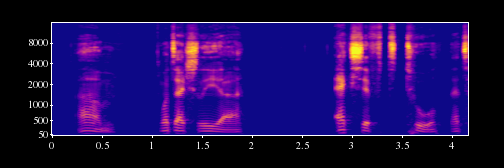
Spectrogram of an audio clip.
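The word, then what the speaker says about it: ExifTool: know that the answer to this will be X fill tool um what's actually uh except tool that's how you pronounce it exif tool because I've used this in another one of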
